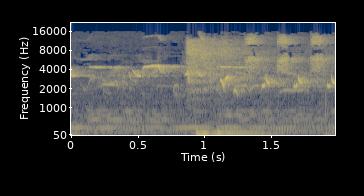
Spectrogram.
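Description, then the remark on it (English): A bird tweets in a quick series of short, high chirps, clear, layered over a steady low hum that swells briefly partway through. “Episode 18, Cage Bird. Tweet!”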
